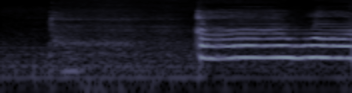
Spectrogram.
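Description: Old recording of an eight-year-old girl singing a ballad she wrote herself: after a faint hiss, her voice comes in suddenly about a second in on one long held note.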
